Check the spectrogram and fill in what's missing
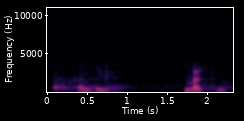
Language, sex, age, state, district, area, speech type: Dogri, female, 18-30, Jammu and Kashmir, Udhampur, rural, conversation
